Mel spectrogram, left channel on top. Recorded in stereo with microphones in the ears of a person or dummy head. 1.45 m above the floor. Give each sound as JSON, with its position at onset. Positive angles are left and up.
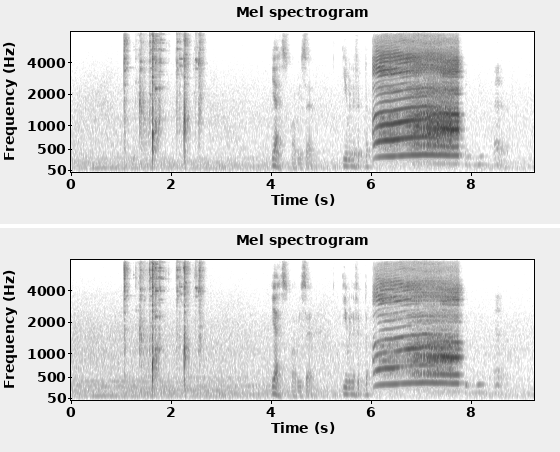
{"t": 1.0, "sound": "breaking glass", "side_deg": 5, "distance_m": 0.5}
{"t": 4.0, "sound": "a man speaking", "side_deg": -15, "distance_m": 1.5}
{"t": 6.0, "sound": "a scream", "side_deg": 65, "distance_m": 0.8}
{"t": 7.9, "sound": "a man speaking", "side_deg": 75, "distance_m": 3.0}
